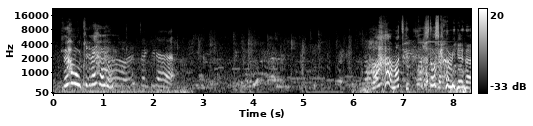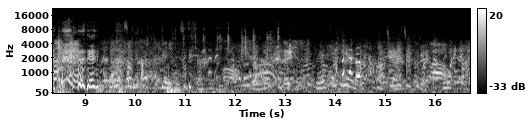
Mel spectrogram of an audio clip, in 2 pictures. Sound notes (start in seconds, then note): 6.3 laughs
